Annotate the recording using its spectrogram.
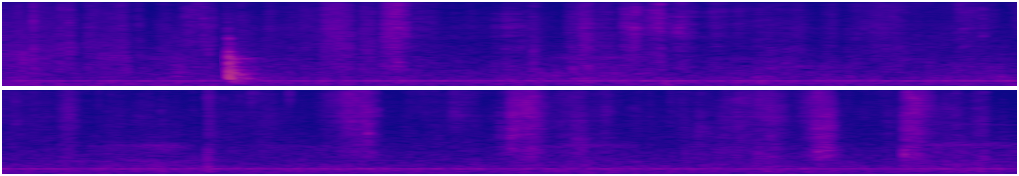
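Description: Baseball trading cards being flipped through by hand: faint papery slides and soft flicks, scattered about once a second, over a faint steady hum.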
